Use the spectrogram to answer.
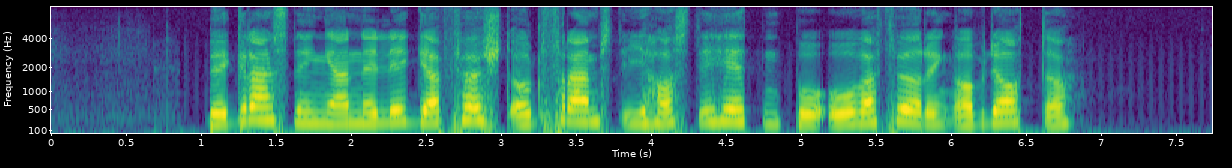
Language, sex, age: Norwegian, female, 32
